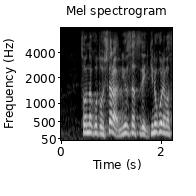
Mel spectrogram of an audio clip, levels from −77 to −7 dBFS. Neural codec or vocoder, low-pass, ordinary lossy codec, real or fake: none; 7.2 kHz; none; real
